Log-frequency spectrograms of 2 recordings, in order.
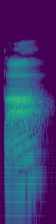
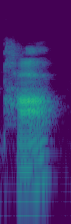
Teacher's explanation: for aspiration and ejecta Vitesse Oh at each place of articulation Klamath contrasts a plain voiceless stop as in BA an aspirated voiceless stop as in pop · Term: three-way laryngeal contrast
